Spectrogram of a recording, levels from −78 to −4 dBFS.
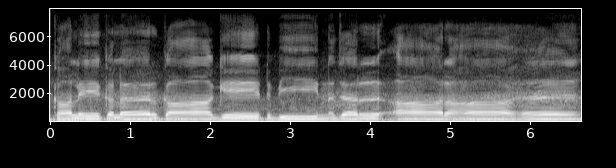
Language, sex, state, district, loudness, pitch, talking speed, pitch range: Hindi, male, Rajasthan, Jaipur, -12 LUFS, 165 Hz, 80 wpm, 155-170 Hz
